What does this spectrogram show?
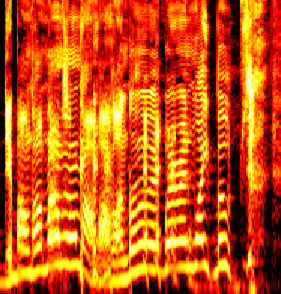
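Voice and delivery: put-on high, garbled, mumbled Cajun accent. Retelling what could be heard of a movie line, imitating Wilford Brimley's garbled bayou accent. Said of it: "good work understanding anything he said".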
